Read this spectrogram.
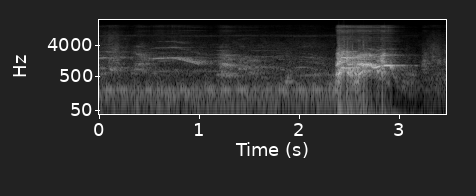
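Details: One of three pet dogs, named Her, Maxx and Skike, gives a short loud yelping bark near the end, after a thin falling whine and some soft muffled sounds early on.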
